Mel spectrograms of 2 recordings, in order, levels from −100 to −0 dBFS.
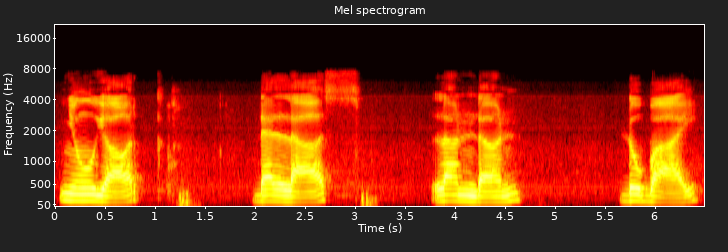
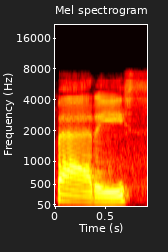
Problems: background sounds at intervals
